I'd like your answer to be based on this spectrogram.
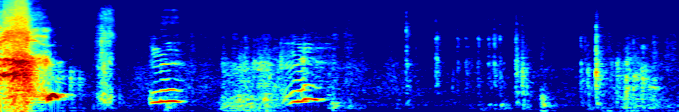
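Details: Person feeling very sneezy: one loud, explosive sneeze at the start, then laughter and brief talk in a small room.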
